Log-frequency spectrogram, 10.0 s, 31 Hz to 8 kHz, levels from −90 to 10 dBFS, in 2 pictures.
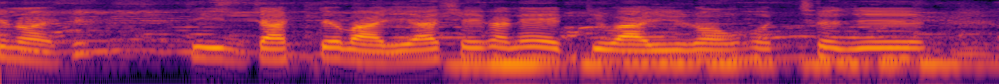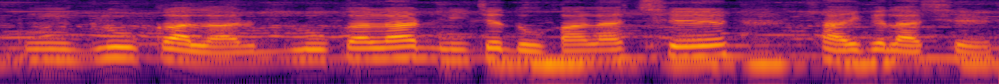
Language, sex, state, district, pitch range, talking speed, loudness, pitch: Bengali, male, West Bengal, Paschim Medinipur, 145-175 Hz, 130 wpm, -18 LUFS, 160 Hz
